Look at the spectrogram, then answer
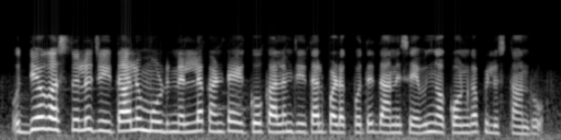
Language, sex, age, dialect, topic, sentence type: Telugu, male, 36-40, Telangana, banking, statement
